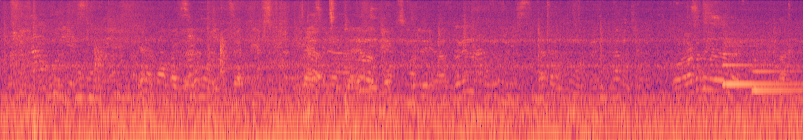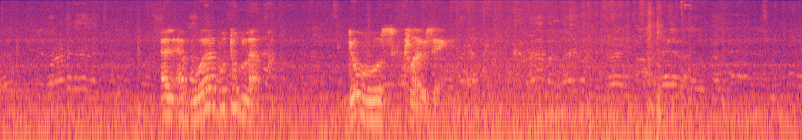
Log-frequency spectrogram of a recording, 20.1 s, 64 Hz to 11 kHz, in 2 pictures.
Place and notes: Bur Dubai - Dubai - United Arab Emirates - Dubai Metro - Heading Khalid Bin Al Waleed Station
Interior recording inside the metro cabin, from the Karama Station to one near Burjuman Center.
15 October 2011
